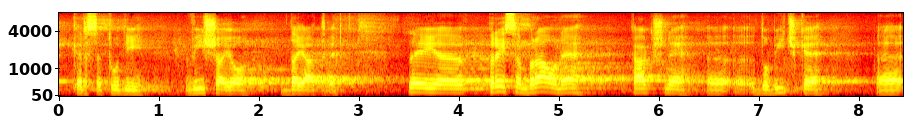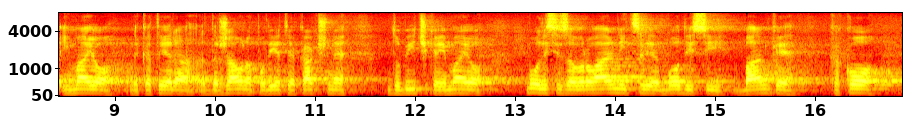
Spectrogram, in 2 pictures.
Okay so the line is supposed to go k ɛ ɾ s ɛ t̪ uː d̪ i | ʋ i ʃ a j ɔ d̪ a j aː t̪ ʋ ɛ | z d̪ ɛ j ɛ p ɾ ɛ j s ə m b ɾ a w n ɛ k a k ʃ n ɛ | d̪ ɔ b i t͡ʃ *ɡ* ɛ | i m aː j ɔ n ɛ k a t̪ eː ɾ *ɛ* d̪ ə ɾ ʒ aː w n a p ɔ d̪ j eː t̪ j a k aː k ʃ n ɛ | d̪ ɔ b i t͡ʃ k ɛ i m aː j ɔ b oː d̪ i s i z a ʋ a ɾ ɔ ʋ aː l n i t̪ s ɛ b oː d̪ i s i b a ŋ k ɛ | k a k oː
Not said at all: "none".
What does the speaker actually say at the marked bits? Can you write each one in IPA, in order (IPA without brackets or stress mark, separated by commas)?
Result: k, a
